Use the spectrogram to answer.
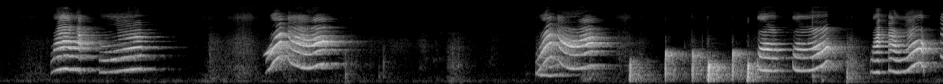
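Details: Talking parrot kept as a pet indoors, said to say "mummy" and "mittu"; high, reedy word-like phrases with wavering pitch, a long pause, then a faster string of squeaky syllables and clicks.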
